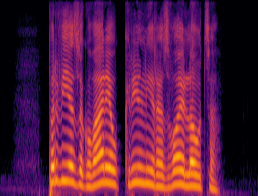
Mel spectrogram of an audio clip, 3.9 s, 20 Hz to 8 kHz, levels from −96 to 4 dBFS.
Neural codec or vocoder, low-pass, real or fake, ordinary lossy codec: none; none; real; none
